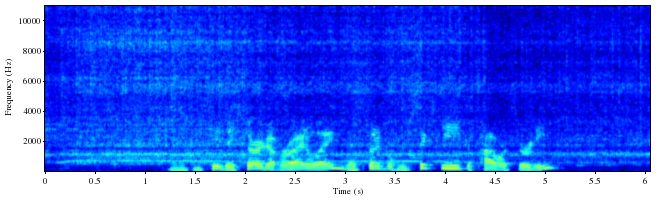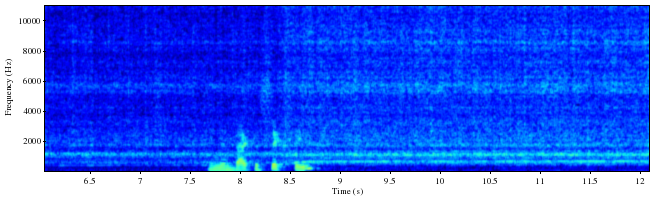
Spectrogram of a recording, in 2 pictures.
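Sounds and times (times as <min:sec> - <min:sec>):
robot motors whirring with gear whine: 0:00.0 - 0:12.0.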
